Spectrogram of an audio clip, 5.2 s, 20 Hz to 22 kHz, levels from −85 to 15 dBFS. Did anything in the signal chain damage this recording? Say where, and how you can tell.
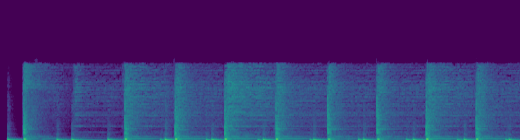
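No, nothing in the chain has hurt this music; it simply came through a call codec and jitter buffer as intended, with the top end trimmed at around 12 kHz, which fits an Opus link at about 32 kbps.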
